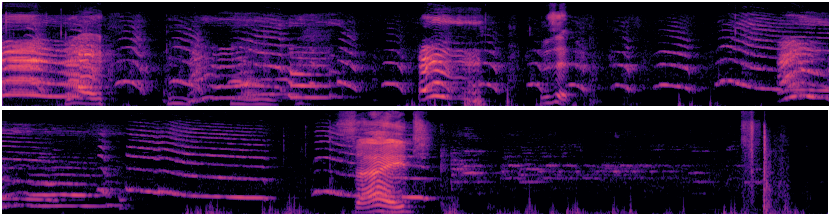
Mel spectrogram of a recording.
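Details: Siberian Husky reacting to an annoying sound with drawn-out wavering howls and yowling whines, rising and falling in pitch, several long phrases over the recording, with a few faint background voices.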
